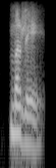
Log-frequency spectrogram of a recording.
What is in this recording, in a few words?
"Malay", Indian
